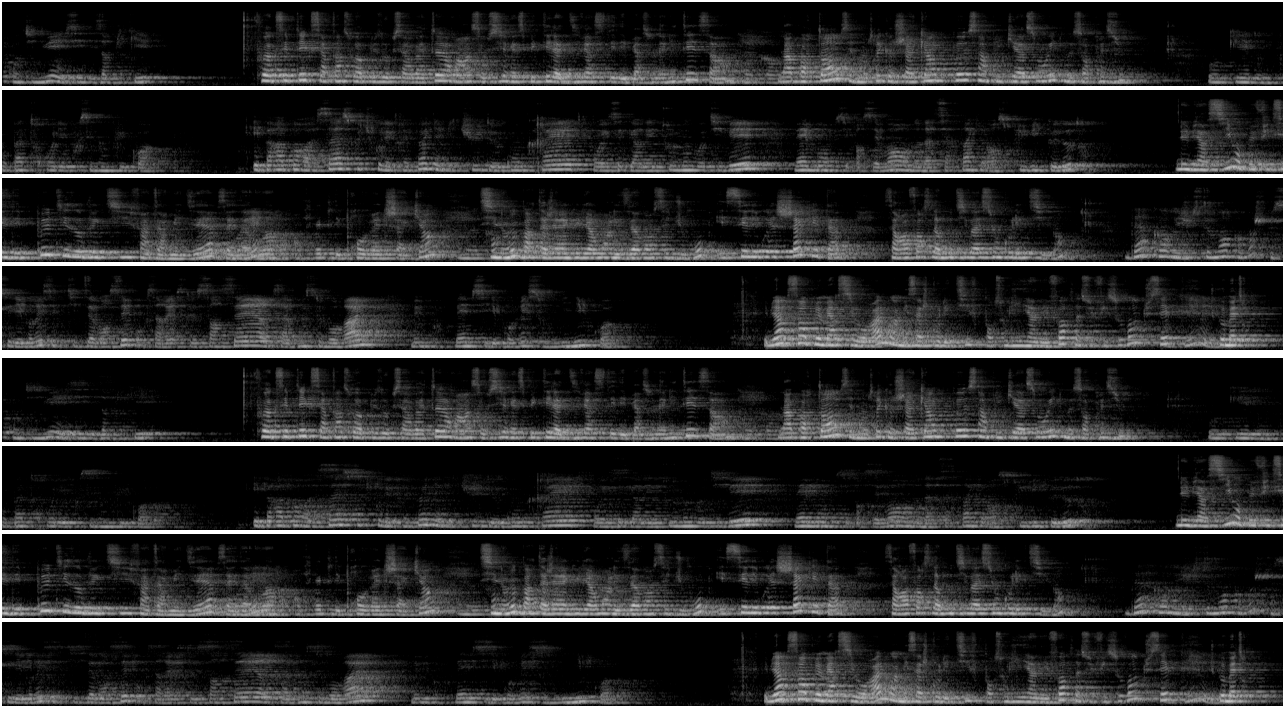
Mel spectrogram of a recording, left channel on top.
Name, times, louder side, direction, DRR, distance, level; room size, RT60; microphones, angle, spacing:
voice 1, 0.0-1.5 7.2-7.8 10.9-11.2 11.6-14.3 15.3-23.7 27.9-28.2 30.2-30.6 36.6-44.6 50.0-50.6, equal, 40° left, -2 dB, 2.0 m, -34 dB
voice 2, 2.5-7.4 7.8-11.2 24.5-28.4 28.7-34.0 34.5-36.3 46.0-50.2 50.6-50.9, equal, 5° right, 2 dB, 2.3 m, -25 dB
18.5 x 18.5 x 7.5 m, 1.4 s
head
